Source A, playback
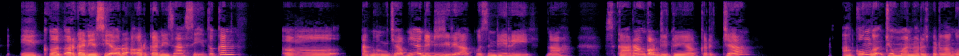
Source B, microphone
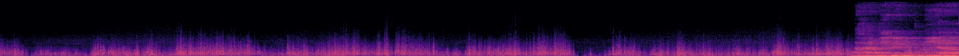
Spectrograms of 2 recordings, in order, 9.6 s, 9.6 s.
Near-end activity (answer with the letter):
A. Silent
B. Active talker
B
